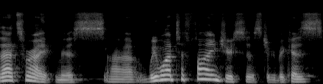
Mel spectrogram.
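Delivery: ordinary delivery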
